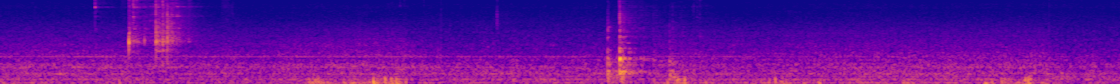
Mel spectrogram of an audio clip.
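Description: Metal chopsticks clinking against a stainless steel pot of braising chicken. About four and a half seconds in comes the loudest sound, a ringing clink as a glass pot lid is set on, followed by a smaller knock. A steady low hum runs underneath.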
